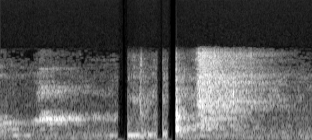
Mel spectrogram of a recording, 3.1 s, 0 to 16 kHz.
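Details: 10-year-old girl with laryngeal papillomatosis, one month after partial surgical removal of papillomas, voice slightly improved; dysphonia after laryngeal papilloma surgery.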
